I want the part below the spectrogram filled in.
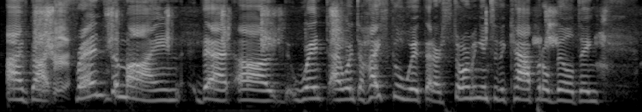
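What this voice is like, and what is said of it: Southern US Georgia accent. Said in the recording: “I have an accent ... I have a Southern accent. I'm from Georgia”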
